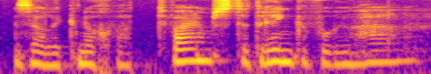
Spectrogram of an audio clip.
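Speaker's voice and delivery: soft whisper; whispered offer. Acted. Woman whispers an offer of a warm drink to the resting professor. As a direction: whisper so as not to disturb him. Quiet sickroom.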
